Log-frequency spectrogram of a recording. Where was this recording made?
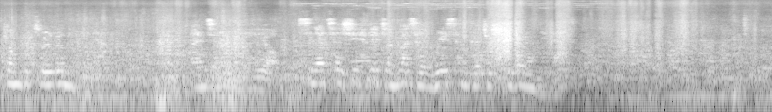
on a bus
